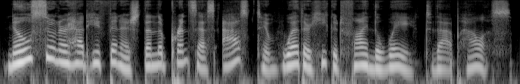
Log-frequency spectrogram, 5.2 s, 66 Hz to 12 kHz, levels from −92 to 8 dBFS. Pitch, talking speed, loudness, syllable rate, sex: 205 Hz, 220 wpm, -21 LUFS, 5.6 syllables/s, female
